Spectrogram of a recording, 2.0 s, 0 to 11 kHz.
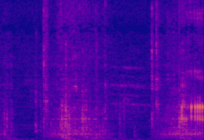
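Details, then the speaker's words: Honda Element manual transmission, 260,000 miles, removed and turned by hand: uneven gritty rocky grinding, sounds full of rocks; worn gears/bearings from oil starvation after gear oil leaked into bell housing past seals and torn boot. "all that oil i think is supposed to be on the inside of the gearbox and it's not sounds awful doesn't it"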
